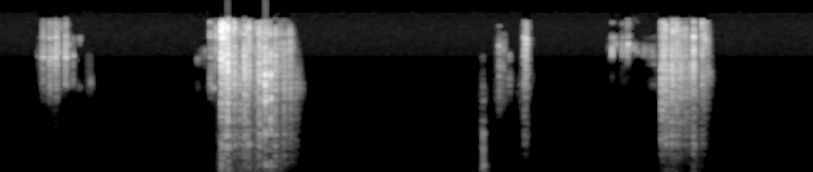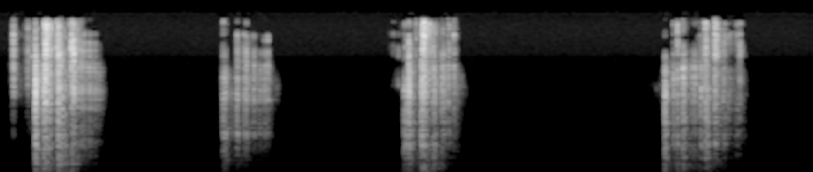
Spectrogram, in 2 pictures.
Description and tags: Pieces falling on wood table
Can be used for coins or pieces falling or being deposited or bought. Used Audacity to record.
